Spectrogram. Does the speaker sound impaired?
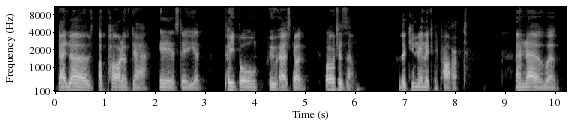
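Yes: Down syndrome; later diagnosed with autism.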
